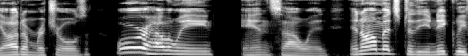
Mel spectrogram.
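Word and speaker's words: Samhain: this list people need to learn how to pronounce Sinn yeah cuz it's Irish Halloween it's like the origin or whatever but it's spelled s a m h a i n but people always say sam Hayne Sin Sin next up on this wonderful list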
